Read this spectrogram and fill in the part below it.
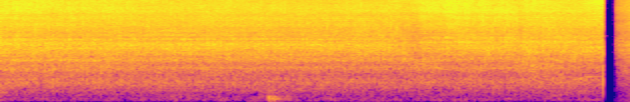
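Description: Cumin and coriander powder masala for an egg curry hisses and sizzles loudly in a hot pan as a little water is poured in. The steady hiss holds throughout, with a brief cut just before the end.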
